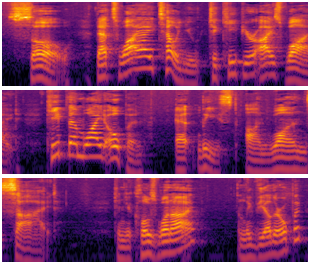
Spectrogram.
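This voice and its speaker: A man hosts a children's library storytime, reading aloud slowly at medium pitch. His delivery is animated and sing-song, with questions and repeated words for the young listeners.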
